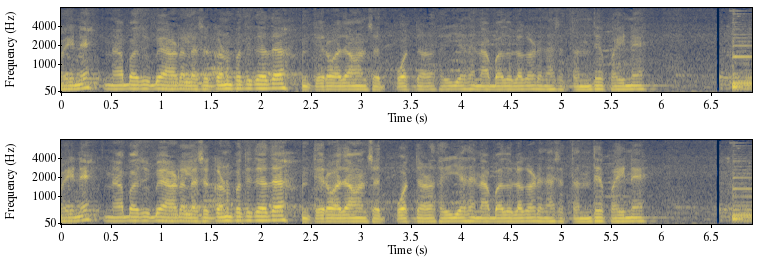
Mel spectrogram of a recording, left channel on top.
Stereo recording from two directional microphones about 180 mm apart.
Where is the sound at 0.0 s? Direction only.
10° left (ahead or behind).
